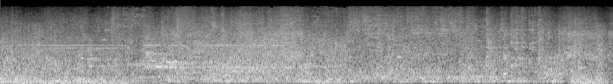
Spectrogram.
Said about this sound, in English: As the tourists crossed 79th Street, a black Range Rover barreled across the red light at high speed, smashing into the driver's side of the car.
